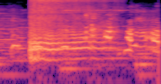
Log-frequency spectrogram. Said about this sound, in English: I haven't heard, I haven't heard a … fart.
